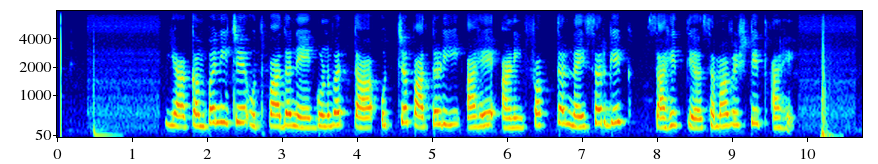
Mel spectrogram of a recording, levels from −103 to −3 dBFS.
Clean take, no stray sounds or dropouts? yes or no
no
